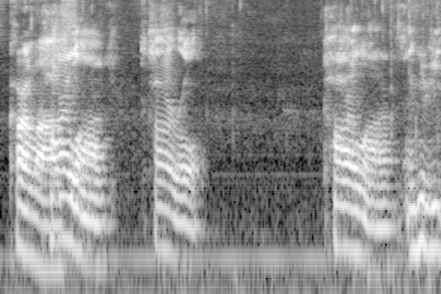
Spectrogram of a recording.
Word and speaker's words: Karlov: did you say his name's Carl? Karlov.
